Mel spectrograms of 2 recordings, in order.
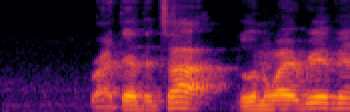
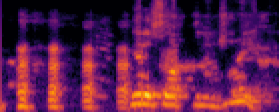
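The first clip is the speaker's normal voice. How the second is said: high-pitched commander voice laughing through it; teasing general; 11 semitones higher, 3 dB louder than usual. Retold or imitated. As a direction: tease him with a laugh, voice pitched up. General ordering drinks, laughing.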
